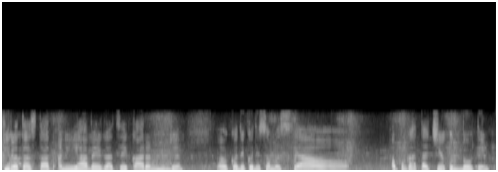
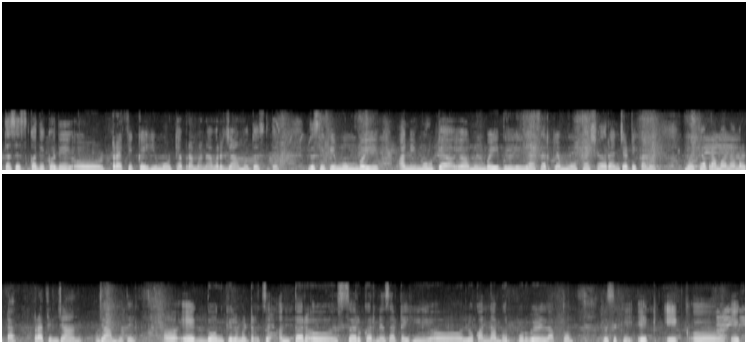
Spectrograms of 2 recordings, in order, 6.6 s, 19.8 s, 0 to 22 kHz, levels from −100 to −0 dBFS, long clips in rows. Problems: none marked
